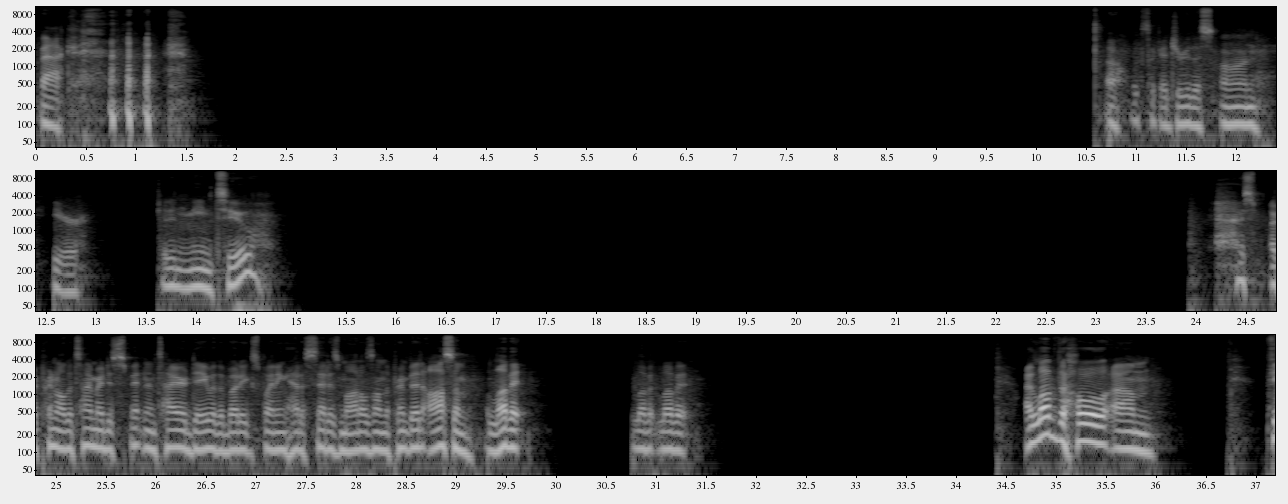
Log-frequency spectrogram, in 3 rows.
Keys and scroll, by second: 9.5 shift+f, 12.7 ctrl+z, 14.0 2, 17.1 Down, 35.1 s.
